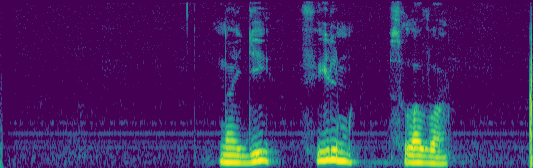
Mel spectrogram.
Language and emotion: Russian, neutral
